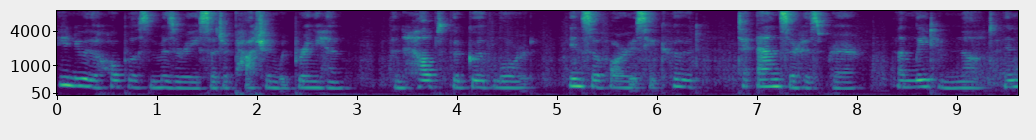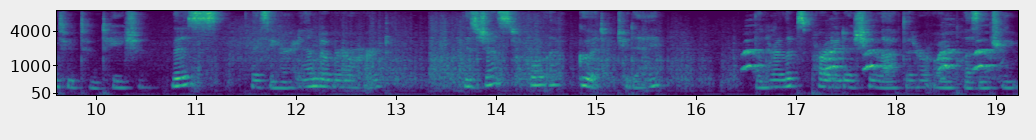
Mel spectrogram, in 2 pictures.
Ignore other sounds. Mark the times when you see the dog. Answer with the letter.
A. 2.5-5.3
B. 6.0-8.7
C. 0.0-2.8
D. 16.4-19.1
D.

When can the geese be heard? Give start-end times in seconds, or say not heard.
not heard.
